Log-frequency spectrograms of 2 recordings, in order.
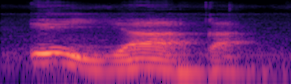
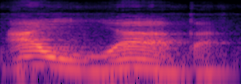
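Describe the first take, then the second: First: Doubled y, first vowel i, then a. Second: Doubled y, first vowel a, then a. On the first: This is the reading of the majority of scholars. "dengan tasydid iyyaka. Di atas huruf ya-nya ada tasydid" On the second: This is a minority variant reading. "memfathahkan huruf hamzah ya. Walaupun huruf ya-nya masih bertasydid"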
